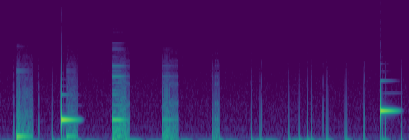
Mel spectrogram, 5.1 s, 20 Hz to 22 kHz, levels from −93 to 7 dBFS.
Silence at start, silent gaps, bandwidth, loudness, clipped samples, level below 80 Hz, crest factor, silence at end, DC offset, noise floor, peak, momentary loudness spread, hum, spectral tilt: 0.2 s; none; 4 kHz; -25 LUFS; under 0.1%; -50 dBFS; 20 dB; 0.15 s; under 0.1%; -53 dBFS; -8 dBFS; 22 LU; none; -9 dB/octave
